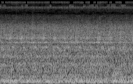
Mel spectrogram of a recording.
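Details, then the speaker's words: 2014 Avanza Type G, original with one owner, idling after about 5 minutes of warm-up with no leaks. The idle is a steady, even, smooth hum with no knocks or misses, and the engine sounds healthy. "Ya, ini sekitar sudah 5 menit dipanasin. Kondisinya idle, langsam, tidak ada rembes-rembes."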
